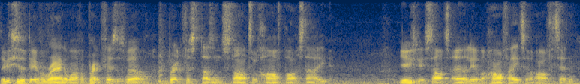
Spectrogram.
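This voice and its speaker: With a southern English accent, a man talks at a fairly quick pace in a very deep, low pitch with ordinary pitch variation, over noticeable background noise and audible room echo. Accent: southern English (London-ish). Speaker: travel vlogger. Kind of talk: casual vlog narration.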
